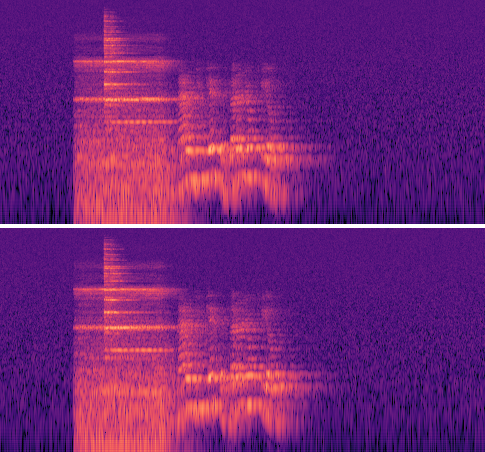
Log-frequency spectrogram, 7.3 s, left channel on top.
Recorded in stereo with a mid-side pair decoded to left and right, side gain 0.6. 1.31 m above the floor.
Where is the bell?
Straight ahead, 3 m.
